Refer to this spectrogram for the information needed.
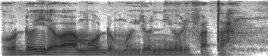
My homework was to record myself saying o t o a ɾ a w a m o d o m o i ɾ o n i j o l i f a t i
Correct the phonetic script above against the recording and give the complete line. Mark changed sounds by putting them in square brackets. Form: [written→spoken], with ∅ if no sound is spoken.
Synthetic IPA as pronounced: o [t→d] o [a→i] ɾ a w a m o d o m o i ɾ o n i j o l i f a t [i→a]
